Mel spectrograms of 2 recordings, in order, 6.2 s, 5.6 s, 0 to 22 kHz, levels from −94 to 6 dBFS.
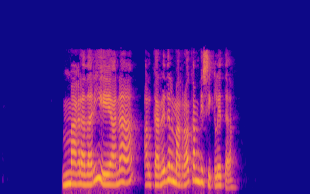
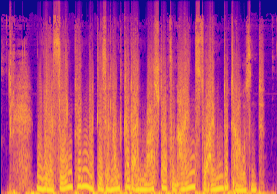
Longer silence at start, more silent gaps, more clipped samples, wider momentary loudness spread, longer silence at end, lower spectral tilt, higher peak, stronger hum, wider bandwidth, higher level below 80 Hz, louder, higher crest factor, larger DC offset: first, 1.25 s vs 0.15 s; neither; second, under 0.1% vs 8%; first, 13 LU vs 7 LU; first, 1.55 s vs 0.05 s; about the same, -4.5 dB/octave vs -4.5 dB/octave; about the same, -2 dBFS vs 0 dBFS; neither; second, 8 kHz vs over 20 kHz; second, -60 dBFS vs -18 dBFS; second, -16 LUFS vs -5 LUFS; first, 16 dB vs 4 dB; neither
